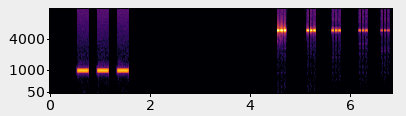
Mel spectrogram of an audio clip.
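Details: Three steady mid-pitched tones, then a high-pitched triple-pulse tone repeated five times, each quieter than the last: hearing test tones from an AirPods Pro 2 hearing test.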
